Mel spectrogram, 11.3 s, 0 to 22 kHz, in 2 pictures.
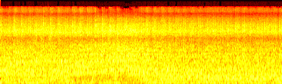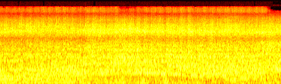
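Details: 1936 Caterpillar RD7 crawler, first start since its seized, water-contaminated starting engine was rebuilt from parts units: old diesel chugs with a steady, even beat, no misses or knocks; normal running.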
